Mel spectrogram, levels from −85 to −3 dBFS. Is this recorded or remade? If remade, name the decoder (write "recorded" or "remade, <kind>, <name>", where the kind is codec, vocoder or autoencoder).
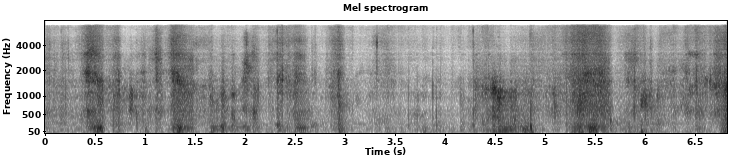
remade, codec, ZipCodec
